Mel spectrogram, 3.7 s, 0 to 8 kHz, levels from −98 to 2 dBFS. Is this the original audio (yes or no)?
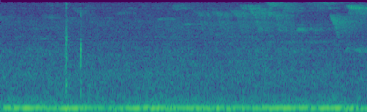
no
